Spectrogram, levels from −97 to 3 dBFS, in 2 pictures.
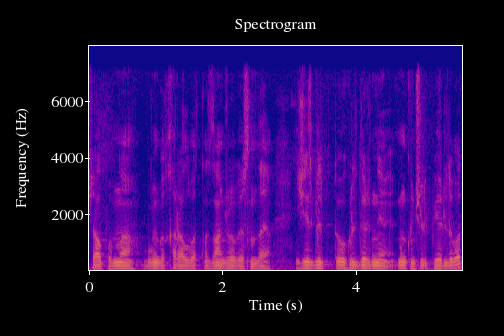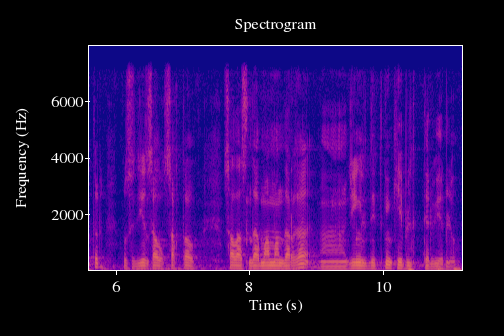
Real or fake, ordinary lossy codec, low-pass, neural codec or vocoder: real; none; 7.2 kHz; none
